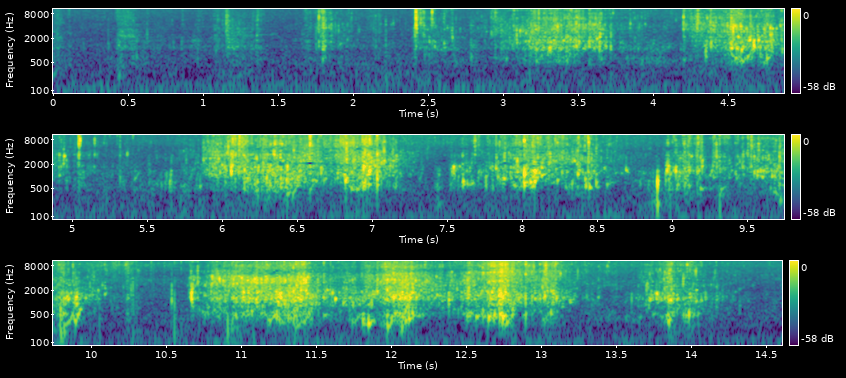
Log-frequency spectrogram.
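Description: Feet wading through shallow muddy water, sloshing and splashing in irregular bursts that start about two and a half seconds in.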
